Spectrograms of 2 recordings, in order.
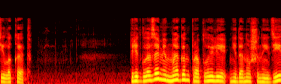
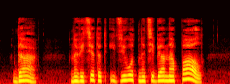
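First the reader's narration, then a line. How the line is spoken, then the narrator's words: Hesitant objection. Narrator (Russian): неуверенно возразила Джессика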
